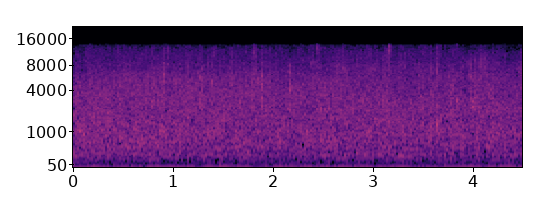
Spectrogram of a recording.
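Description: Heavy rain hammering down steadily, with many close drops ticking.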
